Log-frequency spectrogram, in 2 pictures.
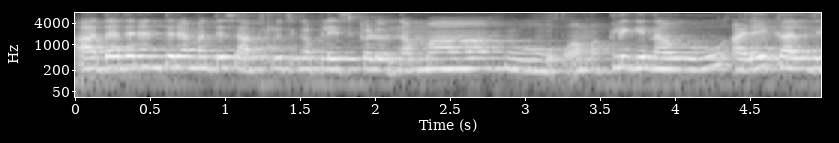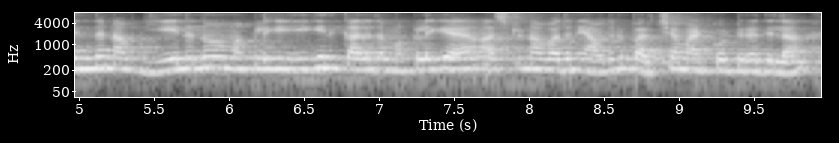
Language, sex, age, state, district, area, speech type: Kannada, female, 18-30, Karnataka, Hassan, urban, spontaneous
